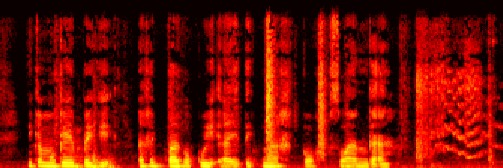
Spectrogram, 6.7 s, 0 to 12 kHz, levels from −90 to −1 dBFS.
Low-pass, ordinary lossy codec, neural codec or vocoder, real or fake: 10.8 kHz; Opus, 64 kbps; none; real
